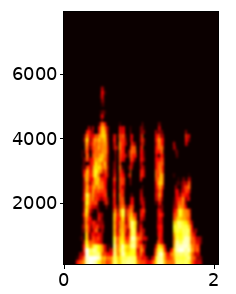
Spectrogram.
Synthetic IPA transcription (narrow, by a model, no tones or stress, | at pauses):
finiʃbatanɔtklikːɔɹɔk̚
